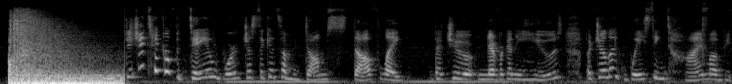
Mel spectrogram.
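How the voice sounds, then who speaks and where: Young woman, about twenty, high-pitched, chatty vlogger who lectures and rambles, faint noise behind her. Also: dark tone, low-quality recording. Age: young adult. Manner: rambling, lecturing, many fillers and restarts. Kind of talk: casual chat.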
